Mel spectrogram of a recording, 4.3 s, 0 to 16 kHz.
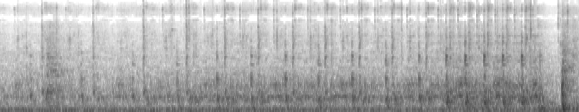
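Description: Consew 1118-4 blind hem stitch machine sewing slowly on its servo motor: a quiet, steady hum with a light, even ticking from each stitch. A sharper click comes near the end.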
